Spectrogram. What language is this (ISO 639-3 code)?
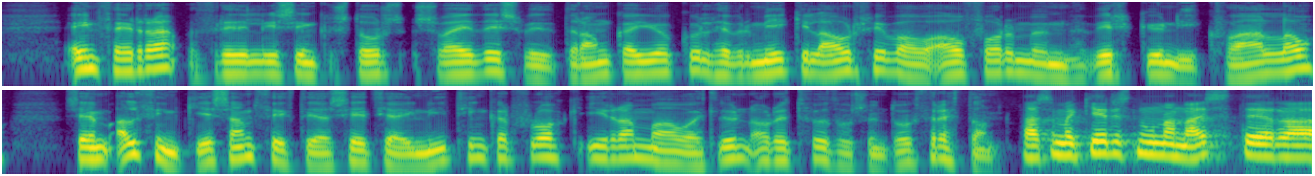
isl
